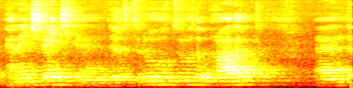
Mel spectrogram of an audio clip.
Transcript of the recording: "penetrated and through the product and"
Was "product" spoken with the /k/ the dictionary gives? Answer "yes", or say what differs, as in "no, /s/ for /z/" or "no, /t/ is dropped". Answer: yes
